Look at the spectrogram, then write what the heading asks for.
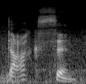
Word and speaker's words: Dachshund: the history it's pronounced dachshund it's a German word uh dachshunds were I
